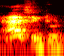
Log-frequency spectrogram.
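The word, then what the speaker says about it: #include: Yeah, see, It's pronounced like ash include. We know the pronunciation of ash include. Ash include.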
